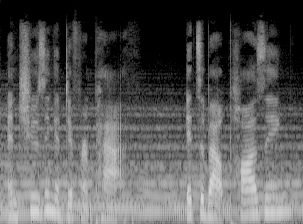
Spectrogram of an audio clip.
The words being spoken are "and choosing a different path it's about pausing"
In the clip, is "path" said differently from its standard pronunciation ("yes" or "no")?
no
